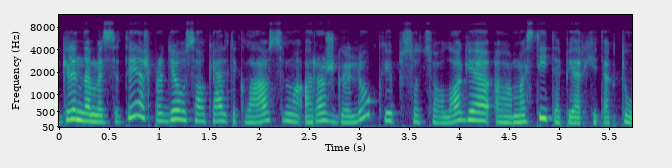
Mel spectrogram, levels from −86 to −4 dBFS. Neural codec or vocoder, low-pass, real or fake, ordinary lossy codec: none; 7.2 kHz; real; Opus, 24 kbps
